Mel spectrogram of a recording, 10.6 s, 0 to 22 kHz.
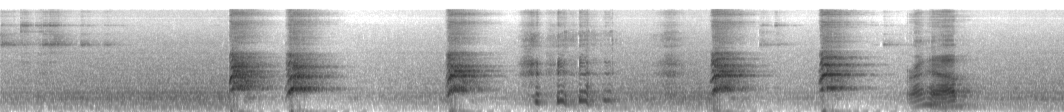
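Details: Three-month-old Doberman puppy in Cebu City, Philippines, October 2009, reacting to a stuffed toy puppy as though it were a real dog; repeated sharp high barks in pairs and singles, a person speaking between them, over a steady hum, recorded on a digital camera.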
